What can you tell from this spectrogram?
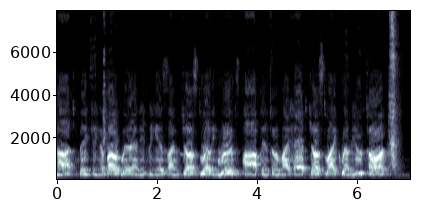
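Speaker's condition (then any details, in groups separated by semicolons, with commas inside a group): Cerebral palsy, athetoid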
